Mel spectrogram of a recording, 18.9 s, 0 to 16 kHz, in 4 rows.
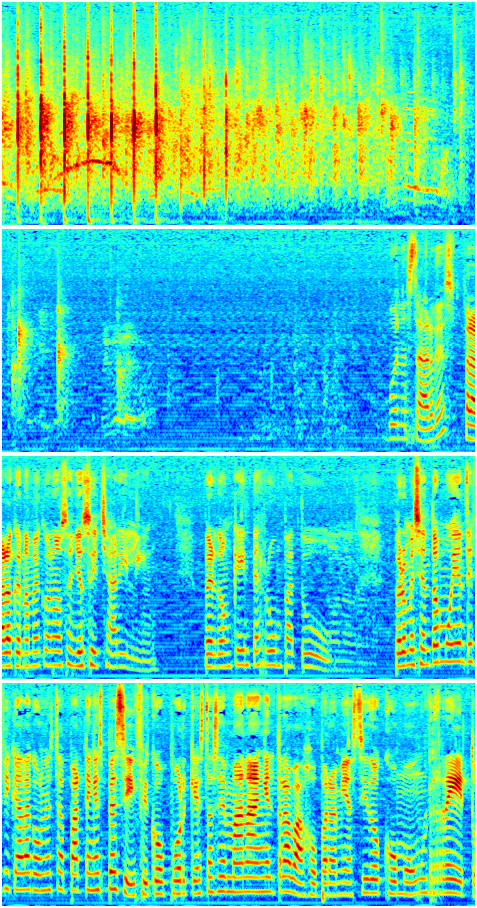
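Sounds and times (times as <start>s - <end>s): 
audience applause for a speaker: 0.0s - 6.2s
low hum: 5.2s - 13.4s
speech: 8.7s - 18.9s.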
